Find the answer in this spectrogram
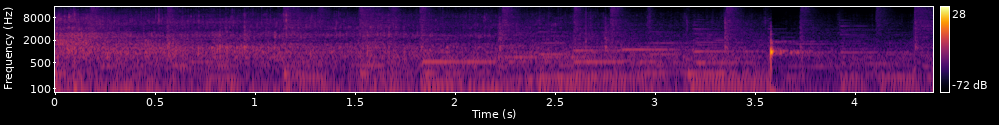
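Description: Soft background music under a faint, fading sizzle from the hot frying pan as cooked head meat is spooned out of it. One sharp knock of the wooden spoon against the pan comes about three and a half seconds in.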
